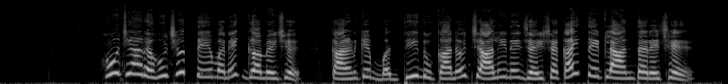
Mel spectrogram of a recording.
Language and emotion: Gujarati, happy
